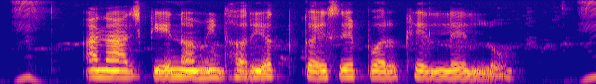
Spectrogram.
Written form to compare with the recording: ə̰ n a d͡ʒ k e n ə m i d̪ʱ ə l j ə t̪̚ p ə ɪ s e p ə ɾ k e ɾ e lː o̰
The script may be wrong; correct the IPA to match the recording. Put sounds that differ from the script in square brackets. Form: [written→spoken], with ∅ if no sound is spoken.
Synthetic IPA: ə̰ n a d͡ʒ k e n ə m i d̪ʱ ə [l→ɾ] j ə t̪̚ [p→k] ə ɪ s e p ə ɾ [k→kʰ] e [ɾ→l] e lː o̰

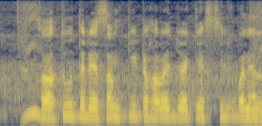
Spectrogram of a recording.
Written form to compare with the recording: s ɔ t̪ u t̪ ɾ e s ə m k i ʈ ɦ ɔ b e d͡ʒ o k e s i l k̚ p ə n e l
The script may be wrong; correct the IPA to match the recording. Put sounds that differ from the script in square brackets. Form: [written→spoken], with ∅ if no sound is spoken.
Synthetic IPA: s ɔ t̪ u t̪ ɾ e s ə m k i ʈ ɦ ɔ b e d͡ʒ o k e s i l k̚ [p→b] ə n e l

